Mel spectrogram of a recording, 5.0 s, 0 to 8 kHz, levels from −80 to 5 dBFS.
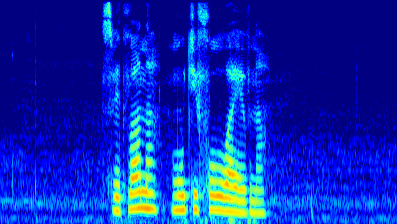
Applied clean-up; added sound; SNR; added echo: none; none; none; none.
